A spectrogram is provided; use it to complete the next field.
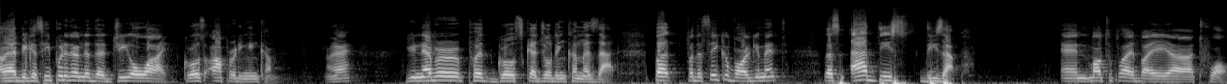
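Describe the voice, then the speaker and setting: Ordinary variation colors this man's fairly high pitch. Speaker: real estate instructor. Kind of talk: lecture. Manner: fast.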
